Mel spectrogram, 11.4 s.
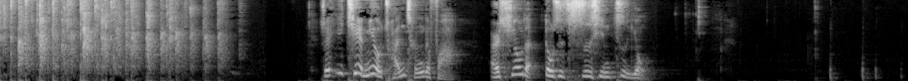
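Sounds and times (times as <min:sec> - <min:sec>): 
audience clapping: 0:00.0 - 0:03.2
speech: 0:04.0 - 0:08.2.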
